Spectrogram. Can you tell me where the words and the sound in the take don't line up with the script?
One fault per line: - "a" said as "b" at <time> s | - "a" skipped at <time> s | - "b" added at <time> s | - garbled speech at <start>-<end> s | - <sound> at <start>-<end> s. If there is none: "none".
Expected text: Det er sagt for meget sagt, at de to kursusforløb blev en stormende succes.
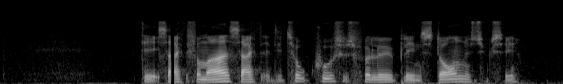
- dropout at 1.7-1.7 s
